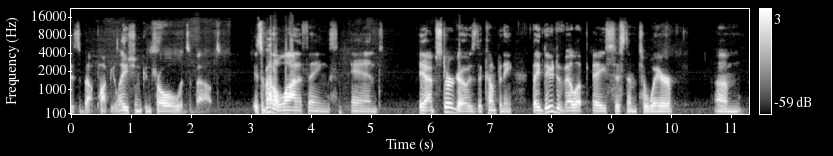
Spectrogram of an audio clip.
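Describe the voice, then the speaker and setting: A man with a fairly low voice talks casually as a podcast panelist. He explains things conversationally, and the recording is dry, with very little room sound. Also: no echo. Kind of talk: casual discussion of video games and adaptations.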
